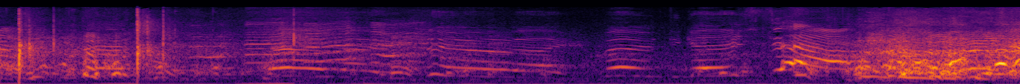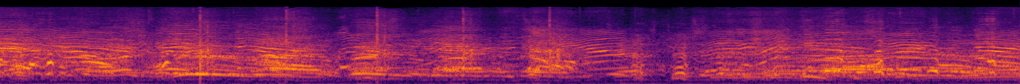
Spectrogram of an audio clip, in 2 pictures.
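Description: A group of children's voices singing and calling out together, faint at first and loud from about four seconds in.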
